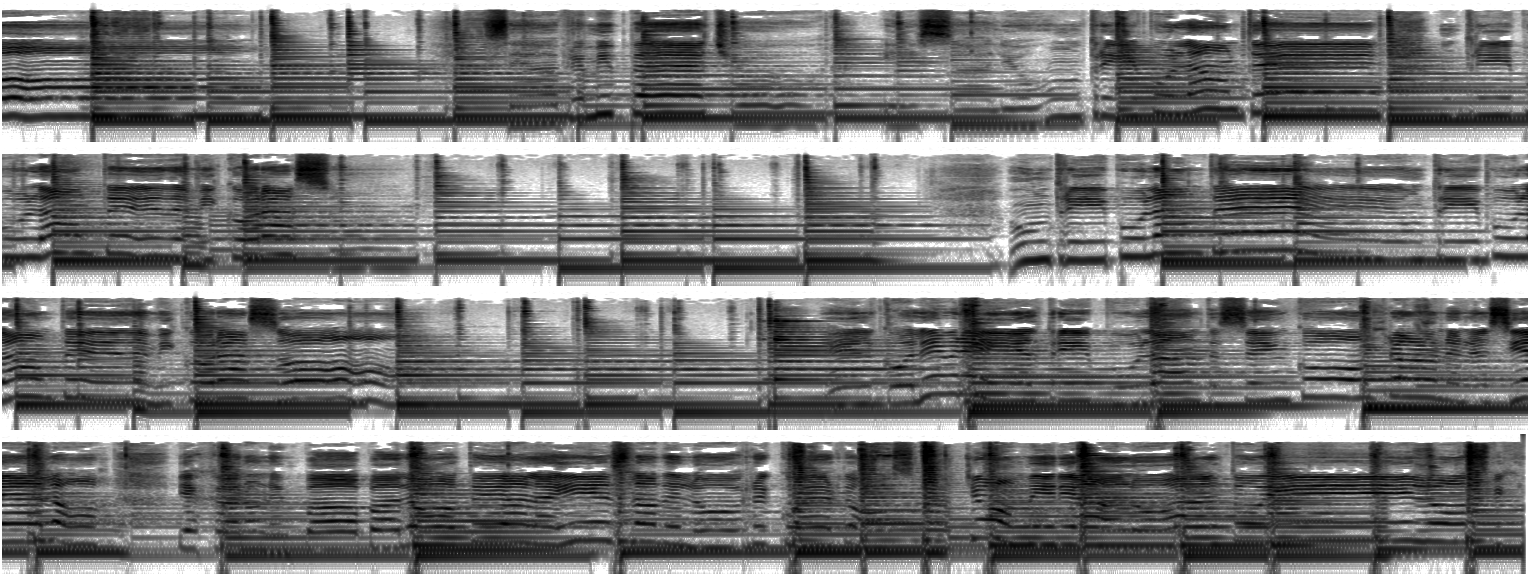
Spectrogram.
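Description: A woman singing to her own strummed Córdoba ukulele in a live acoustic performance.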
